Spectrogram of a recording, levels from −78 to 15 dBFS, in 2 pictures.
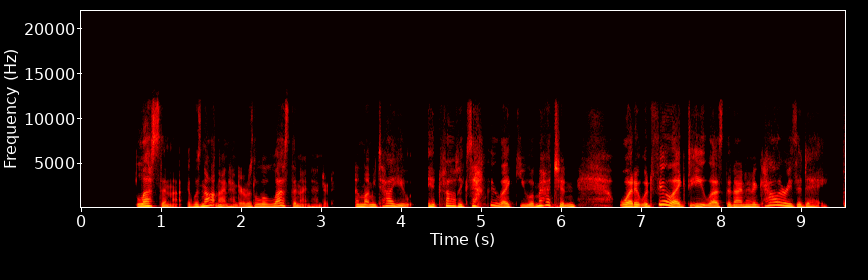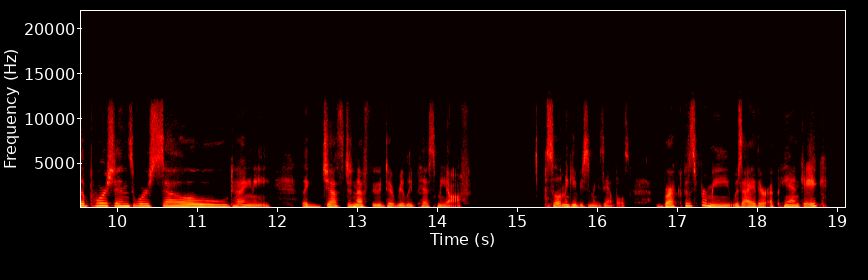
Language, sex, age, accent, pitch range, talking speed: English, female, 30-49, American, 160-210 Hz, 205 wpm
